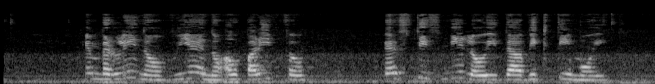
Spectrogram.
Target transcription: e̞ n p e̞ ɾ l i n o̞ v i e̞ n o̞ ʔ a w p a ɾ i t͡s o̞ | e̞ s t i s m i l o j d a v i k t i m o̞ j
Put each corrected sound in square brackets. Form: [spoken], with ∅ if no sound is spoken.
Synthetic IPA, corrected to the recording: e̞ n [b] e̞ ɾ l i n o̞ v i e̞ n o̞ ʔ a w p a ɾ i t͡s o̞ | e̞ s t i s m i l o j d a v i k t i m o̞ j

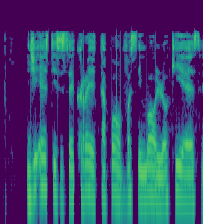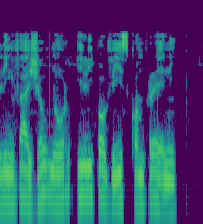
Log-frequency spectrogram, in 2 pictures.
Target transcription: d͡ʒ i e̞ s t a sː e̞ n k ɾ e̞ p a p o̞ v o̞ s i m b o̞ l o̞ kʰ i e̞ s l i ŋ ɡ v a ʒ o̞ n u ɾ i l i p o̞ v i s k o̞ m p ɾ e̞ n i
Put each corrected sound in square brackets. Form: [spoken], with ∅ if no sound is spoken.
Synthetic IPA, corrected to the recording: d͡ʒ i e̞ s t [i] sː e̞ [∅] k ɾ e̞ [t] a p o̞ v o̞ s i m b o̞ l o̞ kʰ i e̞ s l i ŋ ɡ v a ʒ o̞ n u ɾ i l i p o̞ v i s k o̞ m p ɾ e̞ n i

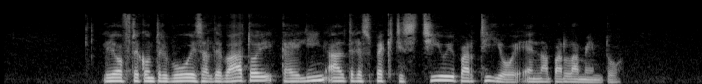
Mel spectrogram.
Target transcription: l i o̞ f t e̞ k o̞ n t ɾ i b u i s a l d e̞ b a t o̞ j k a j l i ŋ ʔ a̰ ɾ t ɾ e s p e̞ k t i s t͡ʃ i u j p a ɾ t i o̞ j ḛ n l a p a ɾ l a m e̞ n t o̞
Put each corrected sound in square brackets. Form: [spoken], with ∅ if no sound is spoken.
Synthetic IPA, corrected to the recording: l i o̞ f t e̞ k o̞ n t ɾ i b u i s a l d e̞ b a t o̞ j k a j l i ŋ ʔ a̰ [l] t ɾ e s p e̞ k t i s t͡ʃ i u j p a ɾ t i o̞ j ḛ n l a p a ɾ l a m e̞ n t o̞

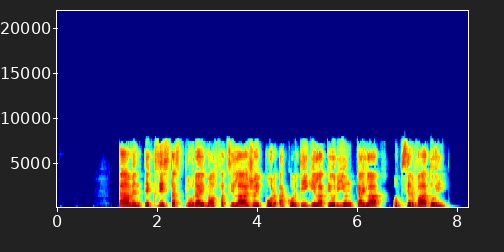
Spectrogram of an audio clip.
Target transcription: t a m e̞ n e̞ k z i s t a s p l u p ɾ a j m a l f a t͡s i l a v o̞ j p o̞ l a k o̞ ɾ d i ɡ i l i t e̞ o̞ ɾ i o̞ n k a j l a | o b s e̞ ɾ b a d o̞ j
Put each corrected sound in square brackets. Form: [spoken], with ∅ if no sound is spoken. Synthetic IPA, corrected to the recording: t a m e̞ n e̞ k z i s t a s p l u [∅] ɾ a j m a l f a t͡s i l a [ʒ] o̞ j p o̞ [ɾ] a k o̞ ɾ d i ɡ i l [a] t e̞ o̞ ɾ i o̞ n k a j l a | o b s e̞ ɾ [v] a d o̞ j

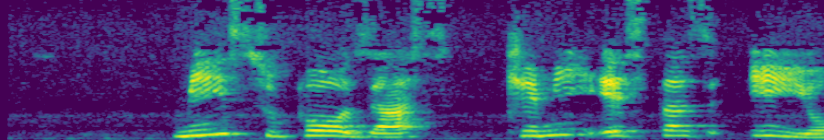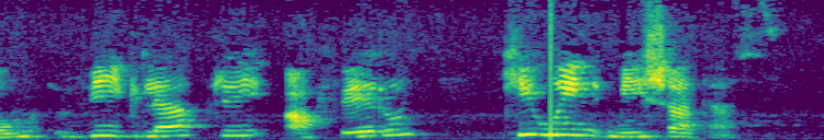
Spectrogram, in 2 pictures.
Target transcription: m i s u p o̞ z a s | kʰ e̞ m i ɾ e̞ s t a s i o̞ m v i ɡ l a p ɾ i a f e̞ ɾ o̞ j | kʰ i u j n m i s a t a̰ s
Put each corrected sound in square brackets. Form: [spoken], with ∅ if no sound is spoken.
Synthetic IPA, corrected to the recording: m i s u p o̞ z a s | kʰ e̞ m i [∅] e̞ s t a s i o̞ m v i ɡ l a p ɾ i a f e̞ ɾ o̞ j | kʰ i u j n m i [ʃ] a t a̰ s

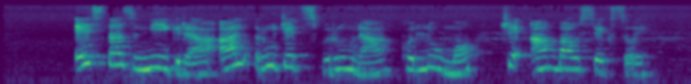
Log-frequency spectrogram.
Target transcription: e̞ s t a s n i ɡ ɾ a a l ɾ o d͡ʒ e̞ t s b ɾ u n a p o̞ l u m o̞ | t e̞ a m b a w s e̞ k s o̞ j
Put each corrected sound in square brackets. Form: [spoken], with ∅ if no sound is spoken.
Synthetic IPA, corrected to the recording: e̞ s t a s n i ɡ ɾ a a l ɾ [u] d͡ʒ e̞ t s b ɾ u n a [k] o̞ l u m o̞ | [t͡ʃ] e̞ a m b a w s e̞ k s o̞ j

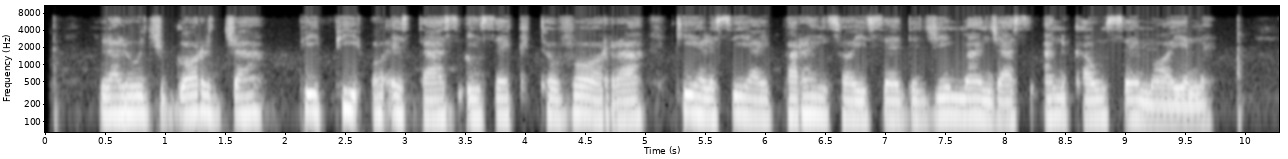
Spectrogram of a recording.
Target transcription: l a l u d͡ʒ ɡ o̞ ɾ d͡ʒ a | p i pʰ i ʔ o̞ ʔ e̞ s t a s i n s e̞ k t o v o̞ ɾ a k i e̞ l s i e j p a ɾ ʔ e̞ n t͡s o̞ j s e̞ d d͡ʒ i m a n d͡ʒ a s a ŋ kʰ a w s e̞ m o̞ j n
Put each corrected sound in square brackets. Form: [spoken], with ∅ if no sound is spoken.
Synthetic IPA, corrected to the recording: l a l u d͡ʒ ɡ o̞ ɾ d͡ʒ a | p i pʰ i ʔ o̞ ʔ e̞ s t a s i n s e̞ k t o v o̞ ɾ a k i e̞ l s i [a] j p a ɾ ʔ e̞ n t͡s o̞ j s e̞ d d͡ʒ i m a n d͡ʒ a s a ŋ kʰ a w s e̞ m o̞ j n

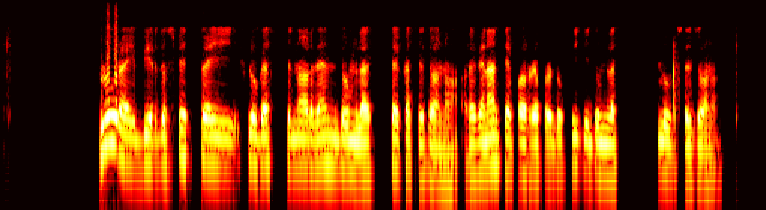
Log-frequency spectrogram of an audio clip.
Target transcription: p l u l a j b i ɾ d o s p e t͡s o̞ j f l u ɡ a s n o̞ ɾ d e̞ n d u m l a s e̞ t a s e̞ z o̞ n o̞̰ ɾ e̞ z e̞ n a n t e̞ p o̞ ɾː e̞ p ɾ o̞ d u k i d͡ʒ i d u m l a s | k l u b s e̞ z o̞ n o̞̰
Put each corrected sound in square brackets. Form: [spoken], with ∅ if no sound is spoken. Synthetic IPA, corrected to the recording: p l u [ɾ] a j b i ɾ d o s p e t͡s o̞ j f l u ɡ a s n o̞ ɾ d e̞ n d u m l a s e̞ [k] a s e̞ z o̞ n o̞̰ ɾ e̞ [v] e̞ n a n t e̞ p o̞ ɾː e̞ p ɾ o̞ d u k i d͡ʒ i d u m l a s | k l u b s e̞ z o̞ n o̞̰

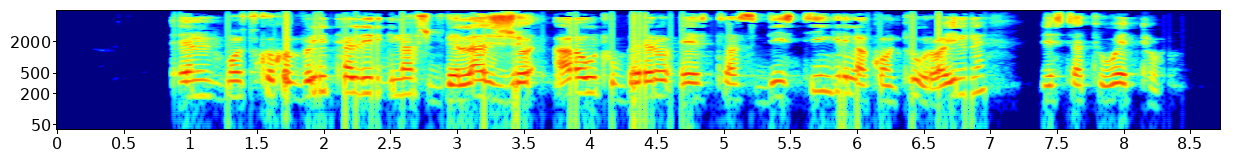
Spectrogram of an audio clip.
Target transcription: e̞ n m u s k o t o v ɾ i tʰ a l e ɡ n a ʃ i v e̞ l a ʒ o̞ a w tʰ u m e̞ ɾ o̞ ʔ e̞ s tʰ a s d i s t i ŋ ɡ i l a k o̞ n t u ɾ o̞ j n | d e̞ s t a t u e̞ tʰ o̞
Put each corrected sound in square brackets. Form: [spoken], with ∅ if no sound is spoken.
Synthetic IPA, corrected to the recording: e̞ n m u s k o [k] o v ɾ i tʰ a l [i] ɡ n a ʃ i v e̞ l a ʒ o̞ a w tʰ u [b] e̞ ɾ o̞ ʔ e̞ s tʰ a s d i s t i ŋ ɡ i l a k o̞ n t u ɾ o̞ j n | d e̞ s t a t u e̞ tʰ o̞

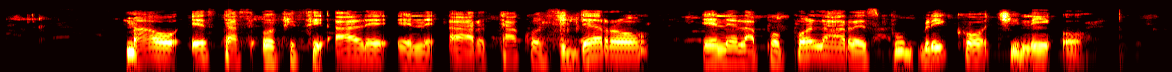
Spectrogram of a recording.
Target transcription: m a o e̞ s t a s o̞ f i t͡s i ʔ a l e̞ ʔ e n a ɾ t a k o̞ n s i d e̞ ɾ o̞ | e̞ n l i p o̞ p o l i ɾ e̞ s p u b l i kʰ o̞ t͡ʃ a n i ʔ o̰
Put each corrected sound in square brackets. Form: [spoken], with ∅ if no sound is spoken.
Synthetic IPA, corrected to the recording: m a o e̞ s t a s o̞ f i t͡s i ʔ a l e̞ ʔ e n a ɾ t a k o̞ n s i d e̞ ɾ o̞ | e̞ n l [a] p o̞ p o l [a] ɾ e̞ s p u b l i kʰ o̞ t͡ʃ [i] n i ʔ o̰

